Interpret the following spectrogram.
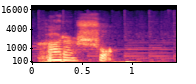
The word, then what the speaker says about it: хорошо: The rule is extremely simple. О in Russian always sounds like а when it's not stressed. Let's go back to our first example, the word хорошо. Хорошо. Can you guess which vowel, which letter is stressed here? That's correct, the last one.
